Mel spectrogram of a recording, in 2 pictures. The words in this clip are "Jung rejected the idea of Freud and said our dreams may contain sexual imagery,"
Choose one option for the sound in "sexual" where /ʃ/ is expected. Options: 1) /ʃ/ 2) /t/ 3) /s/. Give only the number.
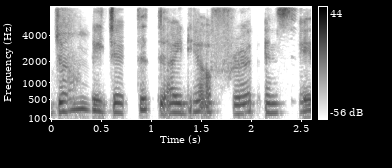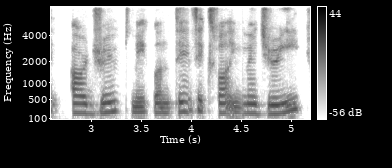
3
